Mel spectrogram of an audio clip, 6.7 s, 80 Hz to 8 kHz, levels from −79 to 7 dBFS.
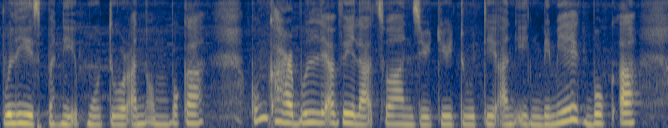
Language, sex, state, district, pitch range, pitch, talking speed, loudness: Mizo, female, Mizoram, Aizawl, 185-215 Hz, 195 Hz, 190 wpm, -20 LUFS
